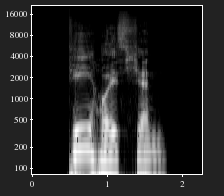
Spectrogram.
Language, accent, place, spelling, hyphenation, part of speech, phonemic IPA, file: German, Germany, Berlin, Teehäuschen, Tee‧häus‧chen, noun, /ˈteːˌhɔʏ̯sçən/, De-Teehäuschen.ogg
- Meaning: diminutive of Teehaus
